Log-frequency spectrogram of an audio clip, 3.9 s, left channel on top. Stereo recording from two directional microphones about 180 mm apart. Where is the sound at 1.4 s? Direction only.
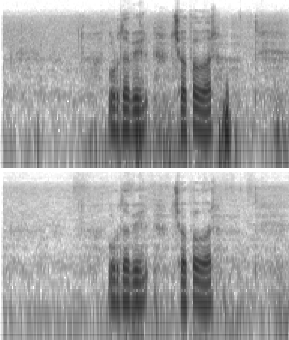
Centre (ahead or behind).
